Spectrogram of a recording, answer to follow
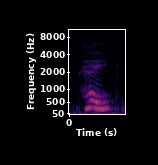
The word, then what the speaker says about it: هيك: So when I'm speaking it, I usually personally say هيك, not هيك. But maybe because of the song, she wants to make it rhyme with other words, so she says هيك. But also, of course, there are people who say هيك, and I think it's more like the villagey accent of Lebanon when you say هيك instead of هيك.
